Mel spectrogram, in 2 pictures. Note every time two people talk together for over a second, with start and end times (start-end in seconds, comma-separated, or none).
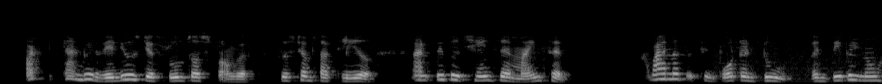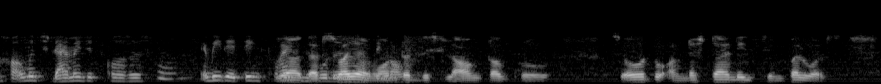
11.6-12.9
